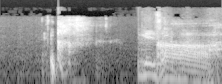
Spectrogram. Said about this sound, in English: Excuse me. I must have some allergies. Exactly. I have one more in me. Isn't it funny how there's never just one sneeze?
